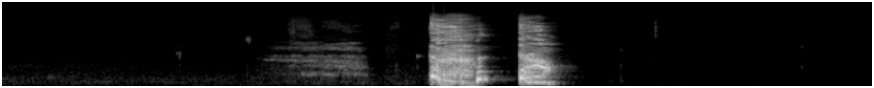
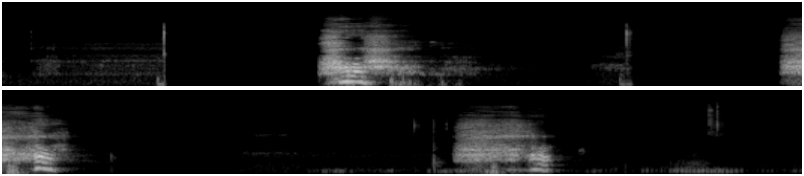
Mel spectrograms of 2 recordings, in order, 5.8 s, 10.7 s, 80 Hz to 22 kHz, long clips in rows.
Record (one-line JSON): {"cough_length": "5.8 s", "cough_amplitude": 31473, "cough_signal_mean_std_ratio": 0.25, "exhalation_length": "10.7 s", "exhalation_amplitude": 12009, "exhalation_signal_mean_std_ratio": 0.29, "survey_phase": "alpha (2021-03-01 to 2021-08-12)", "age": "45-64", "gender": "Female", "wearing_mask": "No", "symptom_cough_any": true, "symptom_diarrhoea": true, "symptom_fatigue": true, "symptom_fever_high_temperature": true, "symptom_change_to_sense_of_smell_or_taste": true, "symptom_loss_of_taste": true, "symptom_onset": "6 days", "smoker_status": "Never smoked", "respiratory_condition_asthma": false, "respiratory_condition_other": false, "recruitment_source": "Test and Trace", "submission_delay": "2 days", "covid_test_result": "Positive", "covid_test_method": "RT-qPCR", "covid_ct_value": 22.0, "covid_ct_gene": "ORF1ab gene", "covid_ct_mean": 22.1, "covid_viral_load": "57000 copies/ml", "covid_viral_load_category": "Low viral load (10K-1M copies/ml)"}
